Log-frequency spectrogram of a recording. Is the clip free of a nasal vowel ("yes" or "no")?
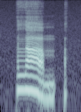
yes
